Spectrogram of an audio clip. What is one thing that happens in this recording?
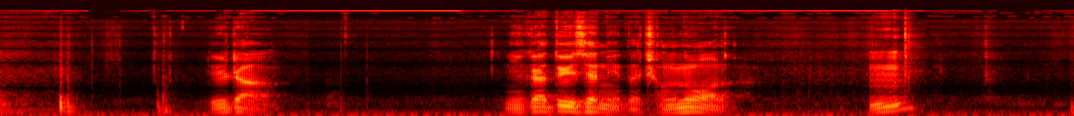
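A young man speaks firmly and formally.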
